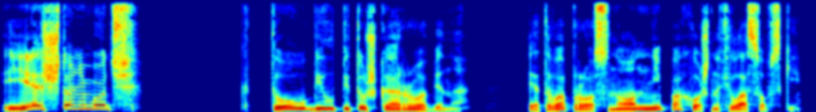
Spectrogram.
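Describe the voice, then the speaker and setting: Male audiobook narrator, lively pitch. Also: unhurried, no room sound, clean studio sound. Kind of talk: scripted narration.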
